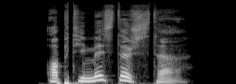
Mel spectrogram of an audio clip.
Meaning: inflection of optimistisch: 1. strong/mixed nominative masculine singular superlative degree 2. strong genitive/dative feminine singular superlative degree 3. strong genitive plural superlative degree
- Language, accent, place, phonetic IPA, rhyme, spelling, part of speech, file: German, Germany, Berlin, [ˌɔptiˈmɪstɪʃstɐ], -ɪstɪʃstɐ, optimistischster, adjective, De-optimistischster.ogg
